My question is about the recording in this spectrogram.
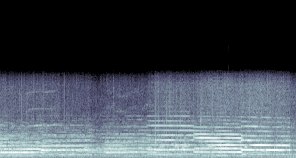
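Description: Two-tone sirens of the police escort, more than one sounding at once, each stepping between a high and a low note every second or so.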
